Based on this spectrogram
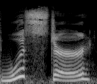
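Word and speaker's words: Wooster: Yes, that is the correct pronunciation. – Even though it's spelled wrong, W-O-O-S-T-E-R. I have called it Worcester. – A lot of people do. – For 20 years. – Like rooster.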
